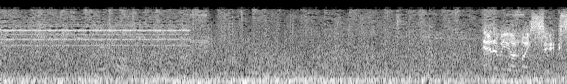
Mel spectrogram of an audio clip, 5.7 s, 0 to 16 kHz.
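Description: Missile explosions and dense combat noise in the flight game Ace Combat 7, a continuous loud rumbling barrage with bursts, while warning tones and voices sound over it.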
